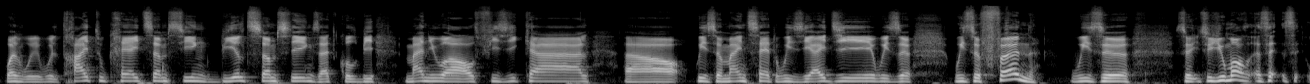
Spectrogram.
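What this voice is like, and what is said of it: Charming non-native accented English. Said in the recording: “our respectful, charming accent”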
